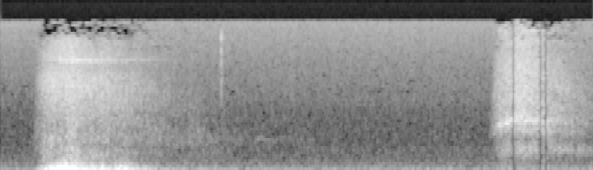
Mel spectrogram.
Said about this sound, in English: Oh, man, I can hear my stomach growling. Actually, I can hear all sorts of weird noises down in there. What the hell is that?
